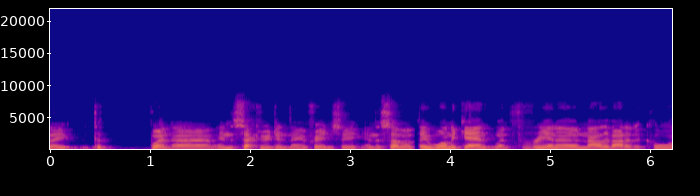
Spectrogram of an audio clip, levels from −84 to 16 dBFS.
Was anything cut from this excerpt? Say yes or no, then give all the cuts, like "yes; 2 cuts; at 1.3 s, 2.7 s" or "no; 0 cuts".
yes; 1 cut; at 3.6 s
